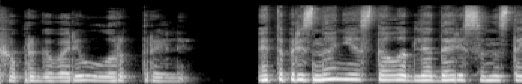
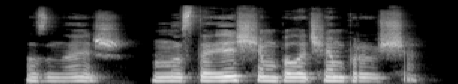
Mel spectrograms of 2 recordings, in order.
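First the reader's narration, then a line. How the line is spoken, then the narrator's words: Continued with a snort. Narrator (Russian): хмыкнув, продолжил ректор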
